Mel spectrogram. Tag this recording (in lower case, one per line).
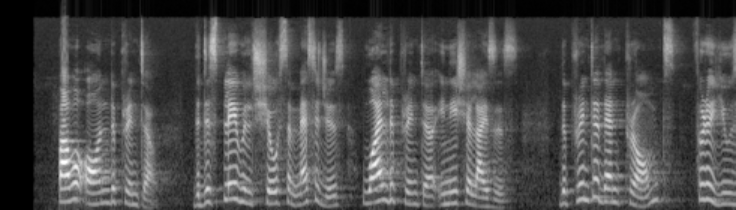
speech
